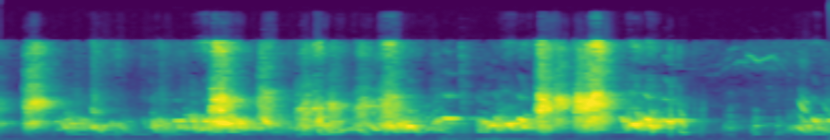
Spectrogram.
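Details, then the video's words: Young budgerigar calling loudly in rasping, squawky chirps, in rolling bursts with short lulls between them. "Young Budgie's Sound's"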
